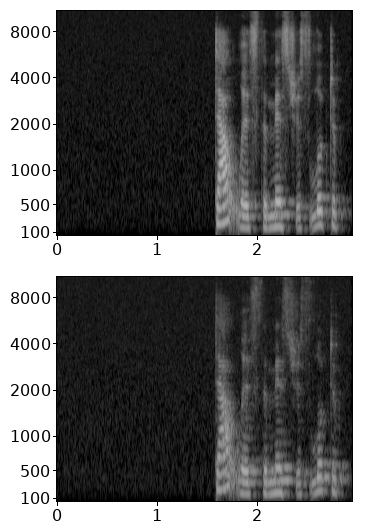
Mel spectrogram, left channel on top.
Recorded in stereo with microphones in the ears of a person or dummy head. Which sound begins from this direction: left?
A woman speaking, at 1.6 s.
